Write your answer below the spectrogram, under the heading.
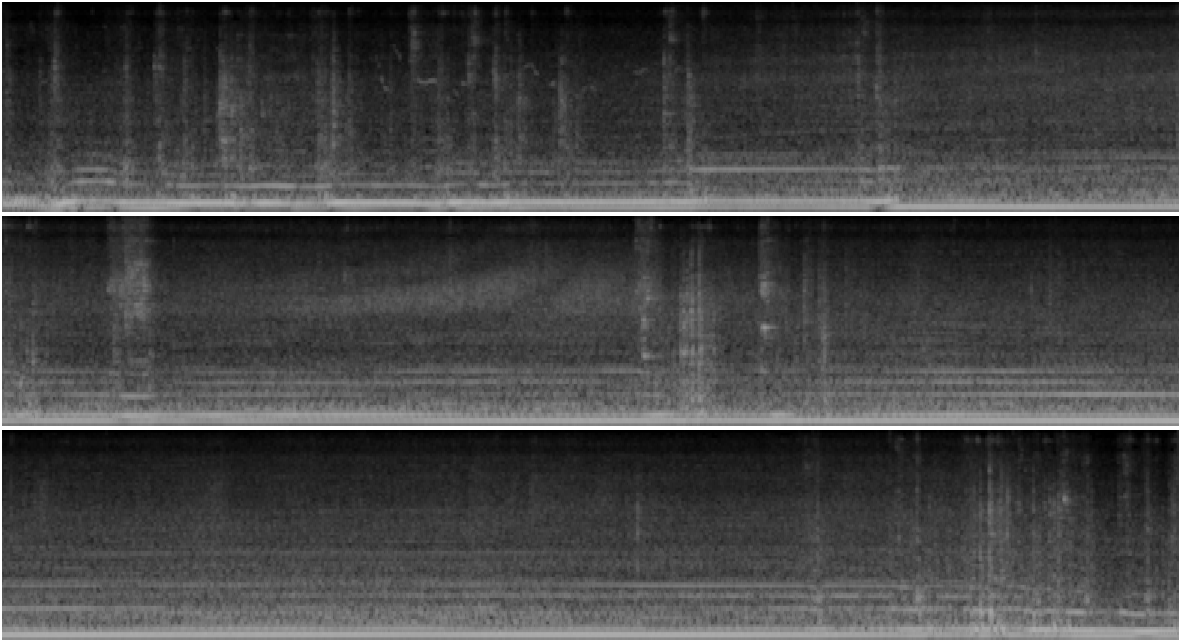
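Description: Gehl compact wheel loader's diesel engine running steadily under load, with higher mechanical tones that shift in pitch now and then. Occasional clanks and knocks from the front-mounted feed-pushing blade and its frame as it scrapes feed along the concrete.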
